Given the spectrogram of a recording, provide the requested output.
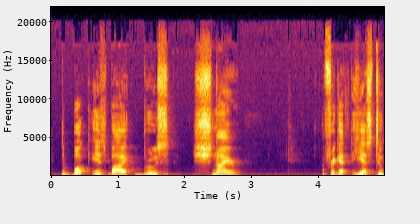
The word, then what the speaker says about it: Schneier: SCHNEIER, something like that. The book in cybersecurity, not Schneider, Schneier. Take off the last DE. He's not Schneider, it's Schneier. Schneider without the DE at the end.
